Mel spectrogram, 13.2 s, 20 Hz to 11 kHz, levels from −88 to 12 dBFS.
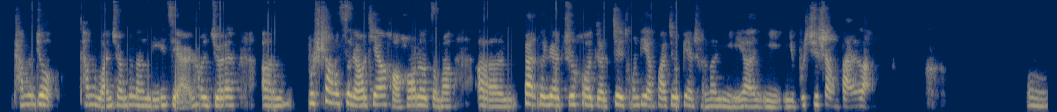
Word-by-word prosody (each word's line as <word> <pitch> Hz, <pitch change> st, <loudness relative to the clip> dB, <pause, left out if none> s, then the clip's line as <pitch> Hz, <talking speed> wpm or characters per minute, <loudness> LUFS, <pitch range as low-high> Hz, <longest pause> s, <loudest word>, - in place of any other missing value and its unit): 他 235 Hz, -, -4 dB
们 260 Hz, +1 st, -1 dB
就 260 Hz, -1 st, +6 dB, 0.3 s
他 255 Hz, -, -5 dB
们 255 Hz, -3 st, -3 dB
完 205 Hz, +1 st, +2 dB
全 225 Hz, -2 st, -1 dB
不 245 Hz, -, -2 dB
能 225 Hz, -3 st, 0 dB
理 210 Hz, +3 st, -1 dB
解， 230 Hz, -1 st, +1 dB
然 220 Hz, -, -1 dB
后 240 Hz, -1 st, 0 dB
就 225 Hz, 0 st, +2 dB
觉 -, -, +3 dB
得， 235 Hz, -, +2 dB, 0.4 s
嗯， 225 Hz, +3 st, -2 dB, 0.2 s
不 290 Hz, -, +1 dB
是 285 Hz, -, +1 dB
上 310 Hz, -5 st, +3 dB
次 285 Hz, +1 st, +2 dB
聊 225 Hz, -3 st, +4 dB
天 250 Hz, +1 st, +3 dB
好 180 Hz, -8 st, 0 dB
好 225 Hz, +5 st, 0 dB
的， 235 Hz, -1 st, +4 dB
怎 215 Hz, -3 st, -4 dB
么， 195 Hz, 0 st, -2 dB, 0.3 s
呃， 195 Hz, -4 st, 0 dB, 0.2 s
半 275 Hz, -3 st, +6 dB
个 250 Hz, -, +5 dB
月 240 Hz, -1 st, +4 dB
之 235 Hz, +3 st, +2 dB
后 250 Hz, -1 st, +2 dB
的 220 Hz, -3 st, 0 dB
这 245 Hz, 0 st, +5 dB
通 230 Hz, 0 st, -6 dB
电 240 Hz, -3 st, +1 dB
话 220 Hz, 0 st, -1 dB
就 230 Hz, +2 st, +1 dB
变 240 Hz, -3 st, -2 dB
成 210 Hz, -2 st, -10 dB
了 210 Hz, -, -4 dB
你 200 Hz, -3 st, -4 dB
呀， 195 Hz, -2 st, -1 dB
你 190 Hz, -2 st, -5 dB
你 190 Hz, 0 st, -4 dB
不 185 Hz, +4 st, -7 dB
去 235 Hz, +2 st, -4 dB
上 230 Hz, -4 st, -1 dB
班 -, -, +1 dB
了。 210 Hz, -, -3 dB, 1.9 s
嗯。 210 Hz, -3 st, -7 dB
230 Hz, 240 characters per minute, -19 LUFS, 210-250 Hz, 1.9 s, 就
